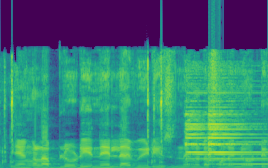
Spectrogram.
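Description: A bright notification-bell chime sound effect, struck about one and a half seconds in and ringing on, over continuous speech.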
